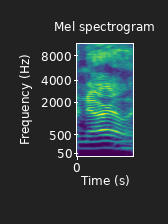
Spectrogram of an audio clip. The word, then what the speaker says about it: gnarly: huh the gnarly one oh gnarly gnarly no no no with a silent okay so i haven't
